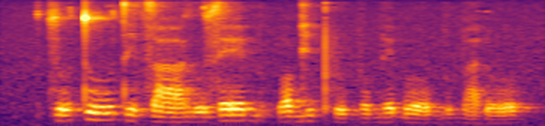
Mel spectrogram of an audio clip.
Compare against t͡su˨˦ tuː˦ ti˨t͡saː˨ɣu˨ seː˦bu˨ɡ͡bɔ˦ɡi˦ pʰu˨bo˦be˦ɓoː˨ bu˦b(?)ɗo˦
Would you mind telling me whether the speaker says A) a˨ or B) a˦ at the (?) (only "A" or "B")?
A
